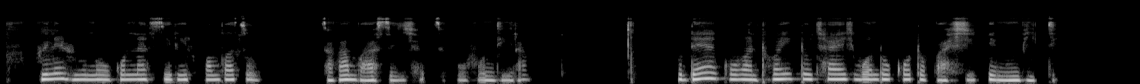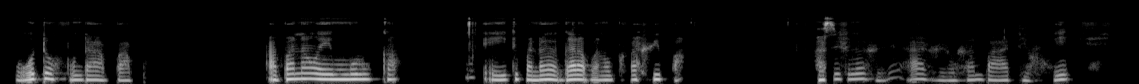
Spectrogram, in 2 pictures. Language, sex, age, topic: Ndau, female, 25-35, education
